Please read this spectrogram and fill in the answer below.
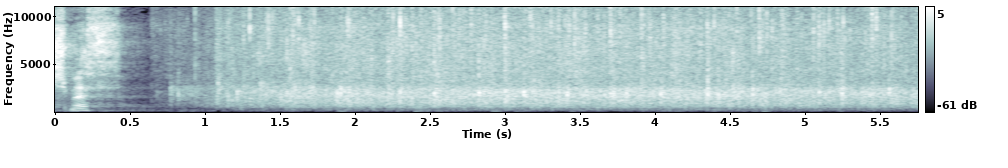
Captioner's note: audience applauding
